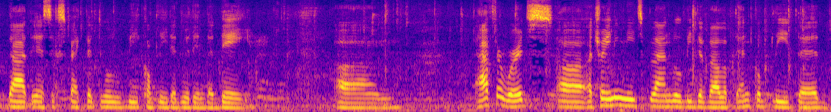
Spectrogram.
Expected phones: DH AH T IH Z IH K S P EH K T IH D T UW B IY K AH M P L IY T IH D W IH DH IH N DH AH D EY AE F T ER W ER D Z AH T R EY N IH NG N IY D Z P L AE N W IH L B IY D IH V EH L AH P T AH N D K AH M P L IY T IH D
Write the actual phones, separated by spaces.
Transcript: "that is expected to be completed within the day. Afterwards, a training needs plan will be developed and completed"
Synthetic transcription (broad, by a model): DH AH T IH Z IH K S P EH K T IH D T UW B IY K AH M P L IY T IH D W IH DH IH N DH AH D EY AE F T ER W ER D S AH T R EY N IH NG N IY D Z P L AE N W IH L B IY D IH V EH L AH P T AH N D K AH M P L IY T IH D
